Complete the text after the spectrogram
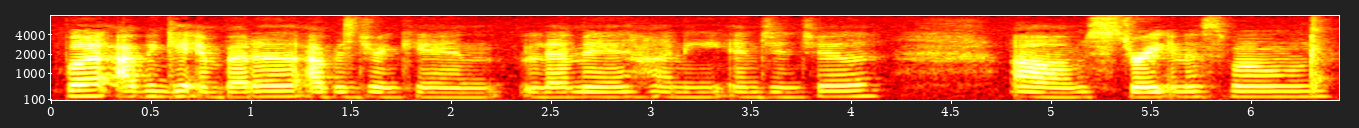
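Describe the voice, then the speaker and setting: Chatty young woman, slightly raspy, lowish. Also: little pitch movement, a little slow, fairly bright tone, slight background noise. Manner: chatty, slangy, repeats "like" and "you know what I'm saying"; talks while doing her hair. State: slightly raspy from being sick. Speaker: fashion channel host. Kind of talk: casual story time.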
